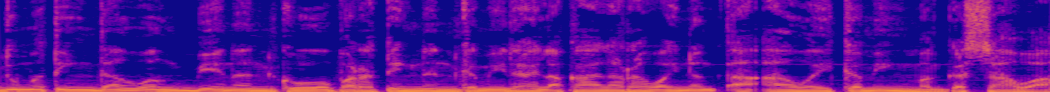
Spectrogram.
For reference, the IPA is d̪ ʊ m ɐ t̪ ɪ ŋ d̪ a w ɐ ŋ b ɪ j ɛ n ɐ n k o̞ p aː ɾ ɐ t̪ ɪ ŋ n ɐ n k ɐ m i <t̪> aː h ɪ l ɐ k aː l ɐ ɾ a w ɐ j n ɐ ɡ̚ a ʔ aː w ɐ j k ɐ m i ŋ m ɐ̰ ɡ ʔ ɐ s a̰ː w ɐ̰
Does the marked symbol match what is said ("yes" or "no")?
no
